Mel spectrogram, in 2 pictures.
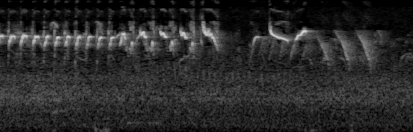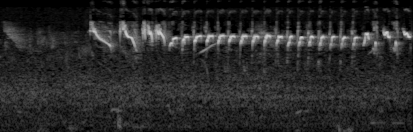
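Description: A white-eye sings a fast, high, chattering string of thin notes, about three per second, with a brief tumbling twitter and a short pause midway.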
